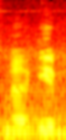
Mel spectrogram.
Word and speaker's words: Mergim: It's Mergim. Mergim. It's a hard G.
